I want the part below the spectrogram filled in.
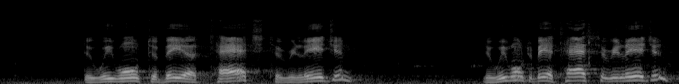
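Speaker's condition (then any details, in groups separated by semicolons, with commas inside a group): No condition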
